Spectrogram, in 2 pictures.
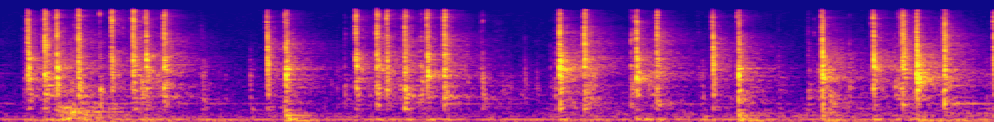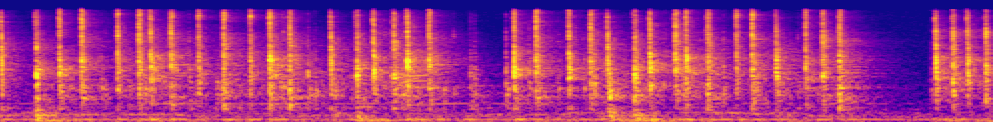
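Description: Fingertips with long painted nails type on an old, full-size beige IBM plastic mechanical keyboard with a hollow case. Bursts of fast, bright, clacky key taps come in runs separated by short pauses, each click dying away almost instantly.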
